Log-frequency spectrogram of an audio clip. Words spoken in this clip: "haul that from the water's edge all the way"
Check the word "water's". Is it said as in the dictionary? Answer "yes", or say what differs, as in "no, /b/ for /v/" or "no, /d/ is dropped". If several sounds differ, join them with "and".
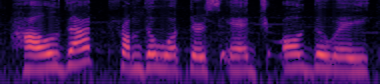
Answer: no, /s/ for /z/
